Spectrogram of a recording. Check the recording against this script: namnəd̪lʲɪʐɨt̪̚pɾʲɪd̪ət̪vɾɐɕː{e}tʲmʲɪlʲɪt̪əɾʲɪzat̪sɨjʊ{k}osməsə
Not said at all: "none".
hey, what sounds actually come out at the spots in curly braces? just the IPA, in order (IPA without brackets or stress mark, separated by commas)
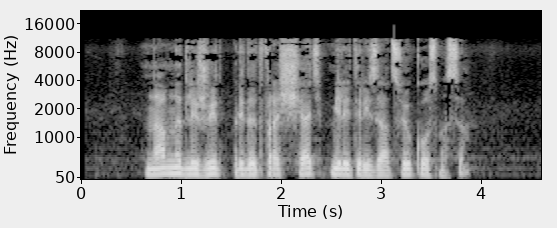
æ, k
